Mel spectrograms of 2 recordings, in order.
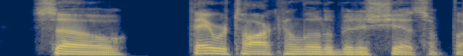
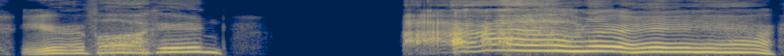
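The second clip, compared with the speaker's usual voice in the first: drawn-out, high, wailing "outta here" with a break in the voice; mock umpire howling the ejection, much higher and slower; umpire ejection call; 9 semitones higher, 3 dB louder, much slower than usual. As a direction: stretch it out like a hammed-up ump throwing a player out. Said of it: "I'd be like".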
